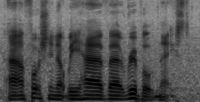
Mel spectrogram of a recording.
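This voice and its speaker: A man, an airline pilot, reading back air traffic control instructions over his headset in brisk, apologetic radio phraseology. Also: fairly low pitch. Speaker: airline pilot streaming a flight simulator.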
